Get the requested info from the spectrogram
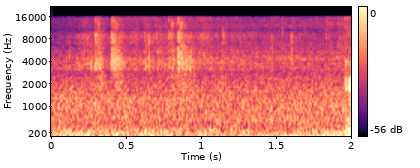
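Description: Outdoor street ambience: a steady low rumble with no distinct events, swelling slightly near the end.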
